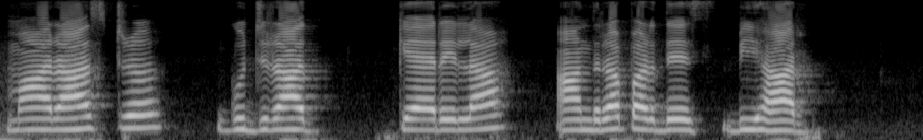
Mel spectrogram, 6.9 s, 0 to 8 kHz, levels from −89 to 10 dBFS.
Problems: none marked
